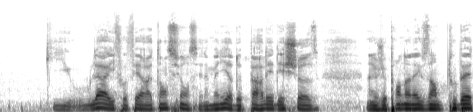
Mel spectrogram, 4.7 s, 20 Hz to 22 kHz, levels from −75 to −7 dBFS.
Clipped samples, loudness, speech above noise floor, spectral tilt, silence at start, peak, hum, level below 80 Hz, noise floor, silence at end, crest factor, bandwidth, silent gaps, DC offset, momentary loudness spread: under 0.1%; -22 LUFS; 26 dB; -7 dB/octave; 0.55 s; -4 dBFS; none; -36 dBFS; -46 dBFS; 0 s; 18 dB; 11 kHz; none; under 0.1%; 13 LU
